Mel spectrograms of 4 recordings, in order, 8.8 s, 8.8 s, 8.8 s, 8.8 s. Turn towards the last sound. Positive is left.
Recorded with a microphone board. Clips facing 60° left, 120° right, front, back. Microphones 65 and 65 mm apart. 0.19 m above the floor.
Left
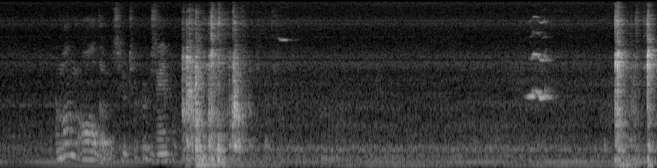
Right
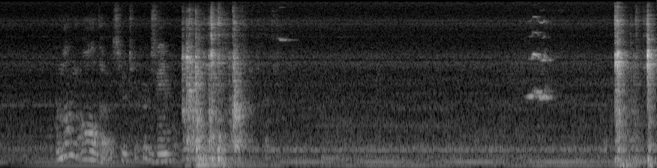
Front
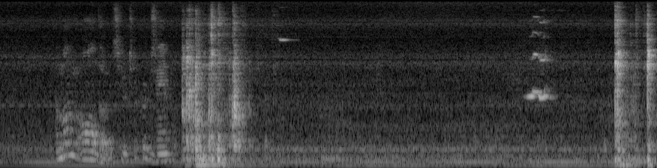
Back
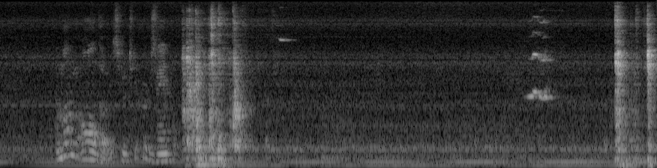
turn(degrees=15)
